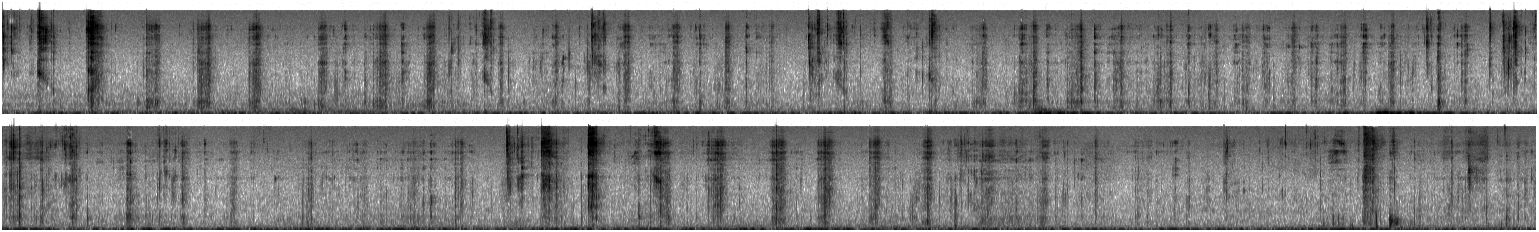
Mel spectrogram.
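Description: Close-miked eating sounds: a person biting and chewing crunchy food, with repeated sharp crunches and one louder crunch about fourteen seconds in.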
